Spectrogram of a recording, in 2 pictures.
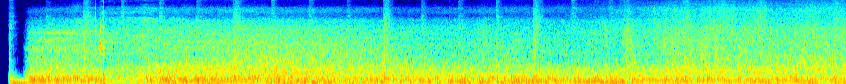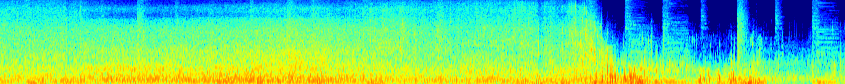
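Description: Ocean surf washing up the beach, with wind buffeting the microphone. About fourteen and a half seconds in, the sound turns suddenly muffled as water washes over the camera. A faint, regular ticking beat of background music runs underneath.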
